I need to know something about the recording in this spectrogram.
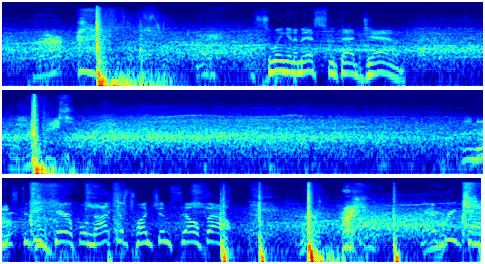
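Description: Gloved punches land with heavy thuds.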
